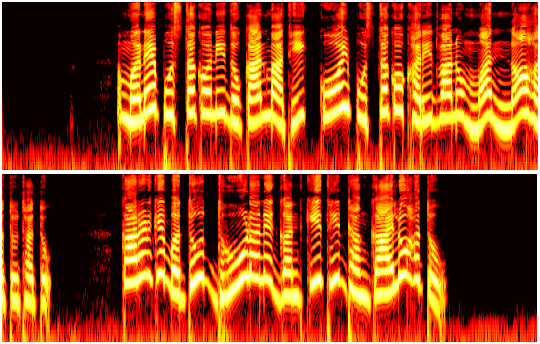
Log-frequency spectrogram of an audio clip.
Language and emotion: Gujarati, disgusted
